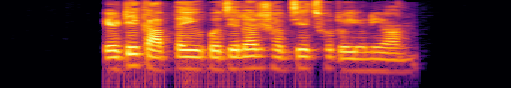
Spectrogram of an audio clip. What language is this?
Bangla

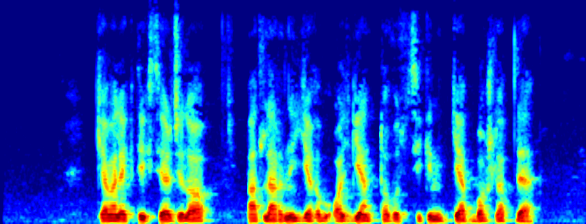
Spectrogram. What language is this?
Uzbek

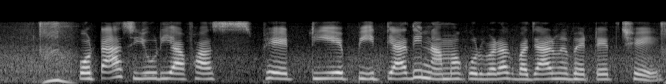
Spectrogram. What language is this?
Maithili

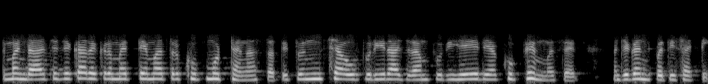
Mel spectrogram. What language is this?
Marathi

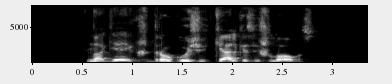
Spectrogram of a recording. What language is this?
Lithuanian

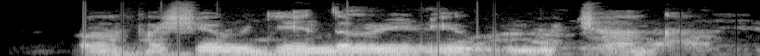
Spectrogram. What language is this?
Kinyarwanda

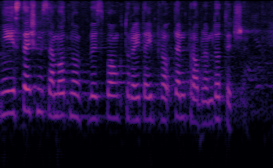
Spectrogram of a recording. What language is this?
Polish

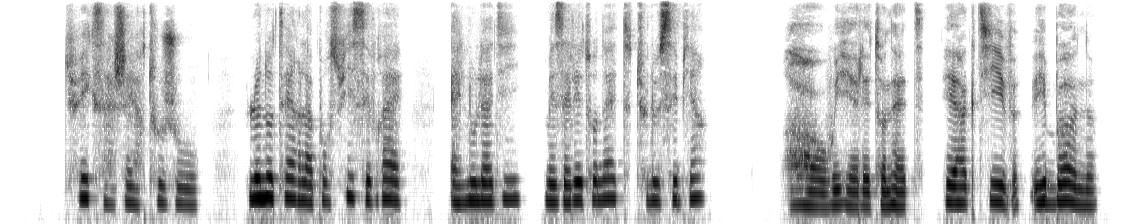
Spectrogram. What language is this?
French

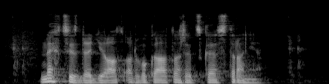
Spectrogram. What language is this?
Czech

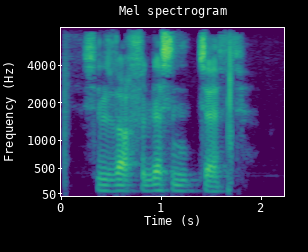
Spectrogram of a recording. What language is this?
Kabyle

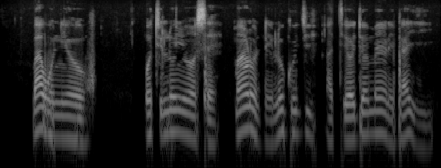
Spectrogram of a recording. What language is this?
Yoruba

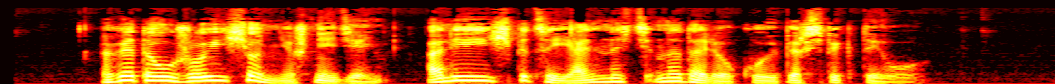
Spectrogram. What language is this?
Belarusian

